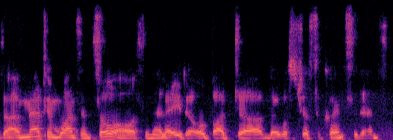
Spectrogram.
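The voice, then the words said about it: German accent speaking English. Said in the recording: “And you can probably hear it. It's funny for Americans. Sometimes they come to me and they say, like, are you related to Arnold Schwarzenegger? Just because of my accent ... I'm actually German”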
